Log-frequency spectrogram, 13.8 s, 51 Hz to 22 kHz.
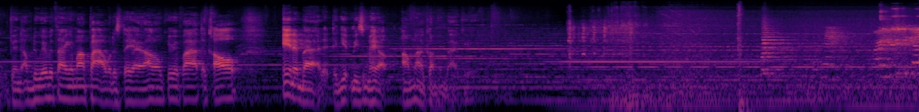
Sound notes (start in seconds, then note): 9.0 engine revving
